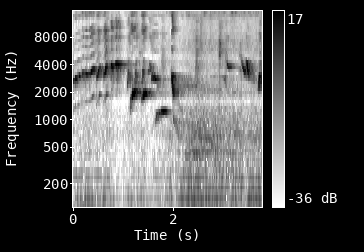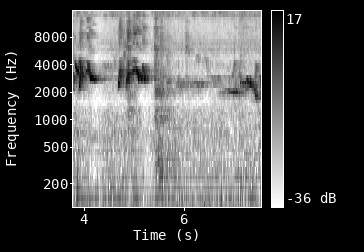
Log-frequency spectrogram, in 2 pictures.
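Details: White-rumped shama in a fighting test, caged, giving a string of varied whistles: falling slurs, short upward sweeps and chattering notes, broken by sharp knocks and low hum.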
